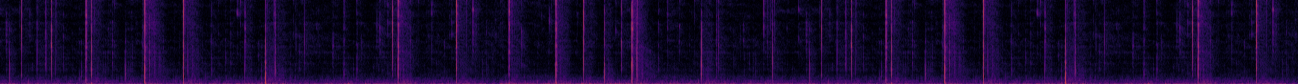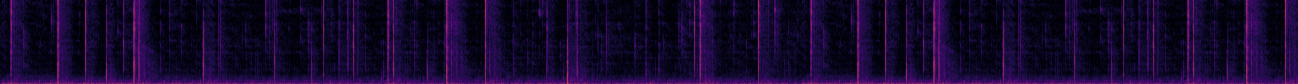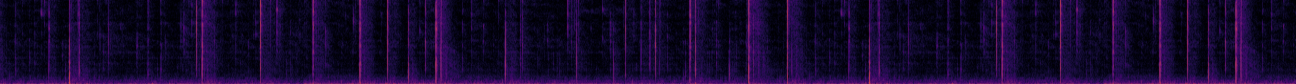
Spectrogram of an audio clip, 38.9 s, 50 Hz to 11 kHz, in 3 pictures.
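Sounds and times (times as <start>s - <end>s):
campfire crackling: 0.0s - 38.9s
low rumble of flames: 0.0s - 38.9s.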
